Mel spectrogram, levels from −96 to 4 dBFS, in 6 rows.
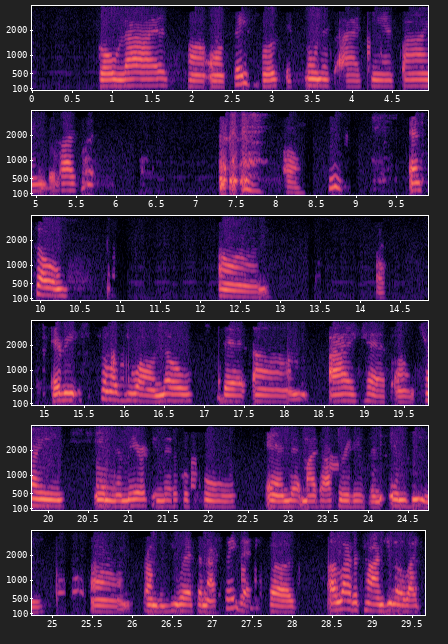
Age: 40-59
